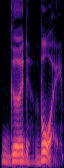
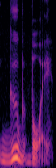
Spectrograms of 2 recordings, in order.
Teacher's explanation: The D sound in good shifts to a B sound because of the B in boy. It's just easier to say >> precisely. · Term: assimilation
